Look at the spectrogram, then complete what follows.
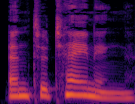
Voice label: "entertaining", English; adjective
